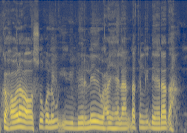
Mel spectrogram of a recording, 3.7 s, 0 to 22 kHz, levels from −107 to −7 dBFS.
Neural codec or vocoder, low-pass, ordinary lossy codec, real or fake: none; none; none; real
